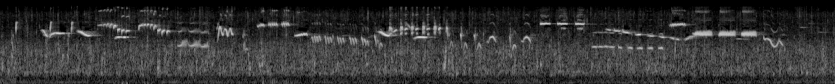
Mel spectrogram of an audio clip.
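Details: Long masteran recording of a Sunda forktail singing: a busy run of high, thin whistles and slurred squeaky notes, some descending in short series, delivered almost continuously over a faint background hiss.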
